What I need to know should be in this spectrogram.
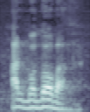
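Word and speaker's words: Almodóvar: So, anyway, if you want to pronounce it like if you were Spanish, excuse me that I'm so long, then it is Pedro, yes, you said that. Pedro? Pedro, yes. Almodovar.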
